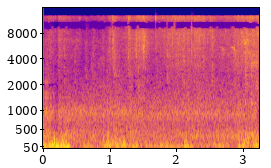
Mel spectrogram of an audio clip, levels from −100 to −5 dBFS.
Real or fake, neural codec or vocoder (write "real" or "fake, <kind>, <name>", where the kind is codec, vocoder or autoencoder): real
